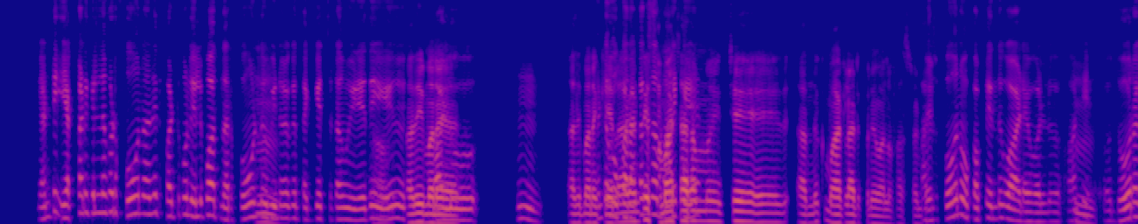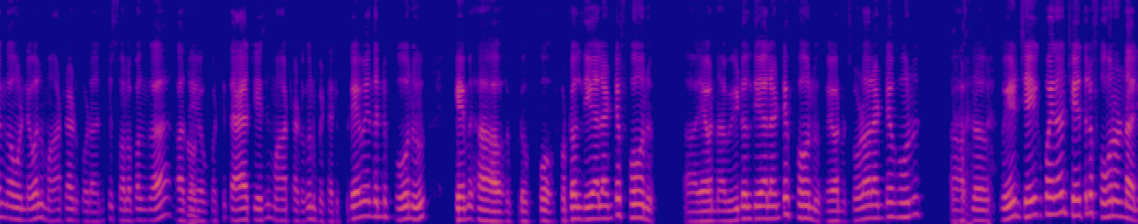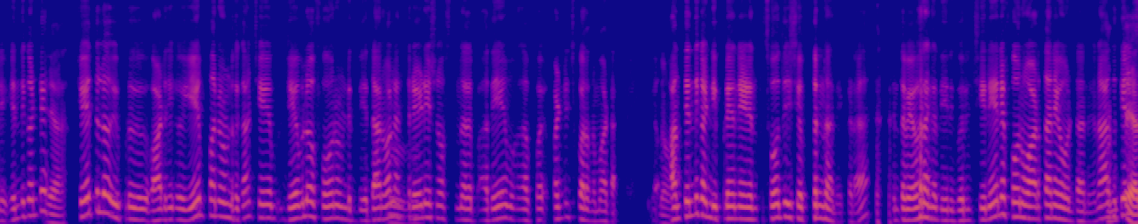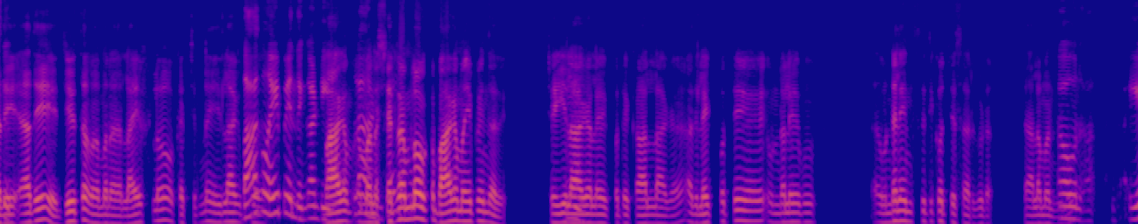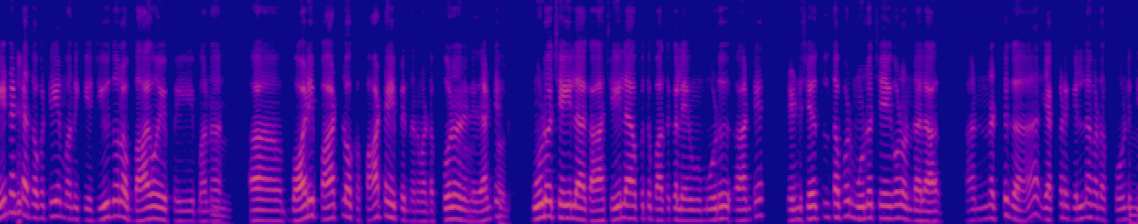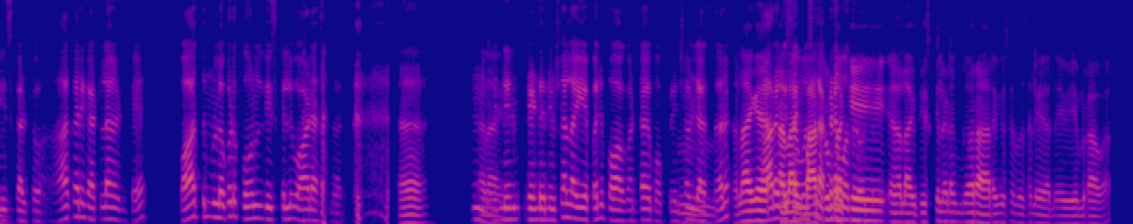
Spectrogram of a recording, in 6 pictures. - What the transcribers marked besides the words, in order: in English: "ఫస్ట్"; chuckle; in English: "రేడియేషన్"; chuckle; in English: "లైఫ్‌లో"; in English: "బాడీ పార్ట్‌లో"; in English: "పార్ట్"; in English: "బాత్రూమ్‌లో"; chuckle
- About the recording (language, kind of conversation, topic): Telugu, podcast, బిడ్డల డిజిటల్ స్క్రీన్ టైమ్‌పై మీ అభిప్రాయం ఏమిటి?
